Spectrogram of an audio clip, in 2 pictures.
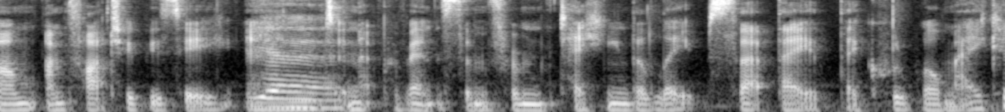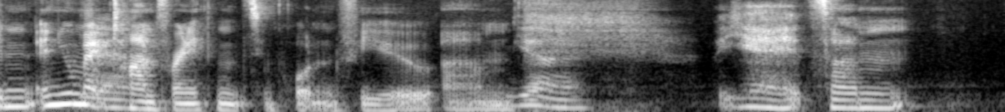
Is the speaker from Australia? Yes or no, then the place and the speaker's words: yes; Australia; as Australian women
